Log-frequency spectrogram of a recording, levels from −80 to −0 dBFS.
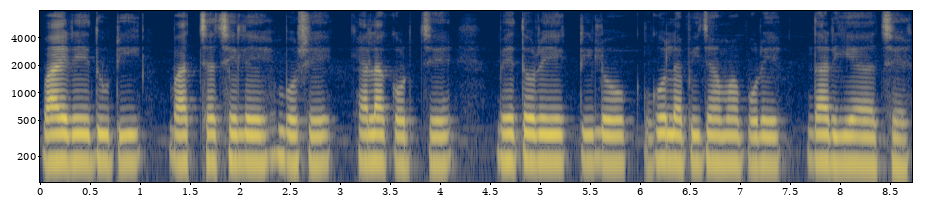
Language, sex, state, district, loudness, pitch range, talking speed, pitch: Bengali, female, West Bengal, Dakshin Dinajpur, -18 LUFS, 165-175 Hz, 110 wpm, 170 Hz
